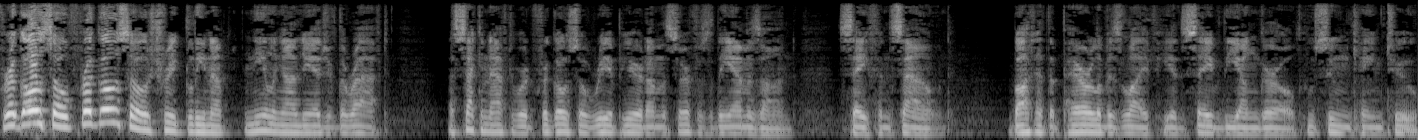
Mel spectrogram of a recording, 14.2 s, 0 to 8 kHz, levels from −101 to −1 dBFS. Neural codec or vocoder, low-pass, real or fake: none; 7.2 kHz; real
